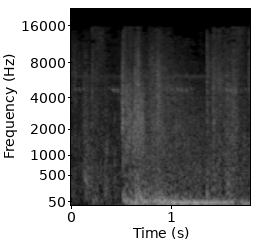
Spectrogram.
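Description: Shotgun fire rattles in a Grand Theft Auto V online match, a dense, booming burst of shots beginning suddenly and continuing for over a second, fairly faint in the mix.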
